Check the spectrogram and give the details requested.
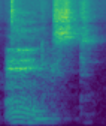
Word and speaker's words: angst: So let's compare angst to audio.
